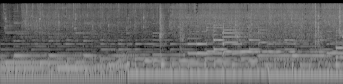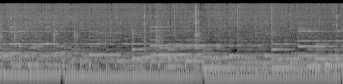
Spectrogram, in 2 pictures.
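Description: Garlic, ginger and onion sizzling in hot oil in a metal wok, stirred with a metal spatula that scrapes and clicks against the pan. Background music with chords changing every few seconds plays throughout.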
